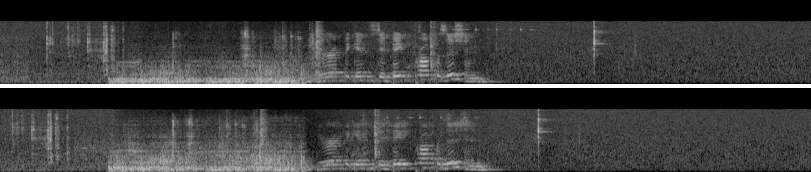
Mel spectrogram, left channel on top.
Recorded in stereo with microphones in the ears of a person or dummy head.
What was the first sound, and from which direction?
Snoring, 65° right (ahead or behind).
